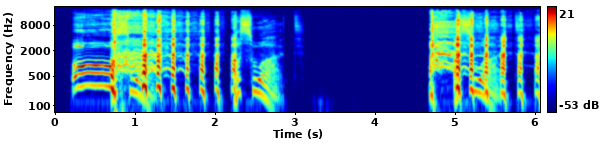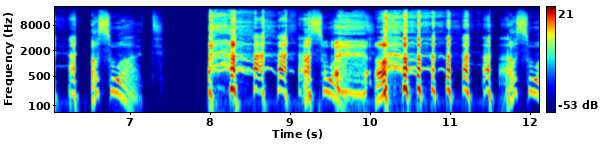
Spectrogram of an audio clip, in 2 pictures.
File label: MAN LOUD LAUGH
